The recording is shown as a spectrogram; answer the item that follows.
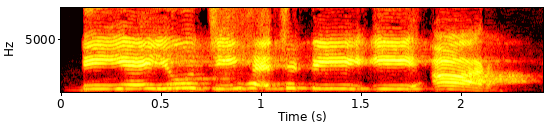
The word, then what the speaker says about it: daughter: D-A-U-G-H-T-E-R. G-H-T-E-R is there, but we have to read it as this one, daughter.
